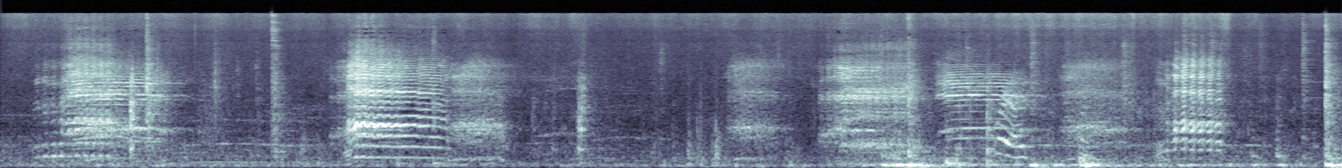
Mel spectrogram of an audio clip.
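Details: Flock of sheep and lambs at Ewetopia Farms waiting to be fed, several overlapping quavering bleats of varied pitch spread across the recording, with low rumbling and handling noises beneath.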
